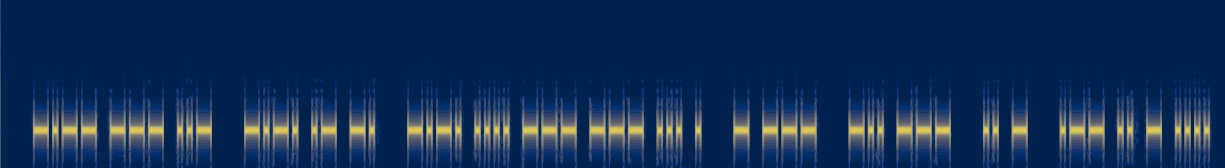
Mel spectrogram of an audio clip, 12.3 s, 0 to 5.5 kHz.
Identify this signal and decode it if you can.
Morse code, heard as a keyed tone, about 25 wpm, 600 Hz. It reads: YOU CAN CHOOSE TO DO IT WITH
